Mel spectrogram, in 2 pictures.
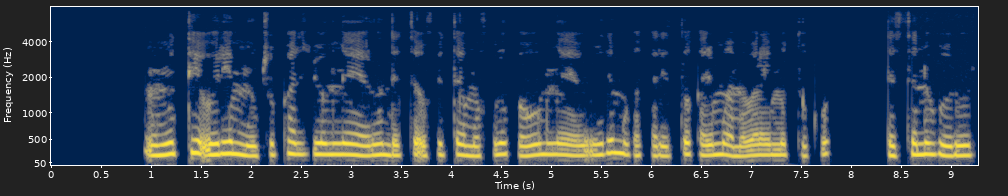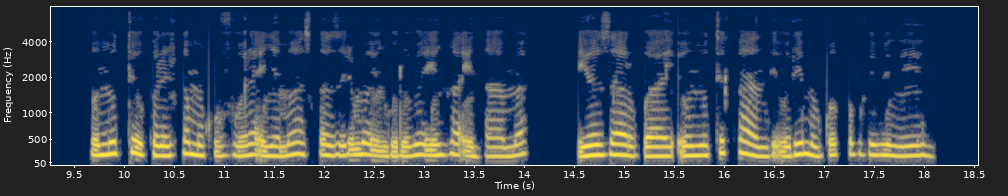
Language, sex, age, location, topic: Kinyarwanda, female, 18-24, Huye, agriculture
